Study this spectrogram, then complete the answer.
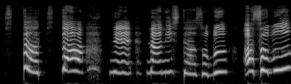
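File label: sounds with the voice of a Japanese anime girl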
